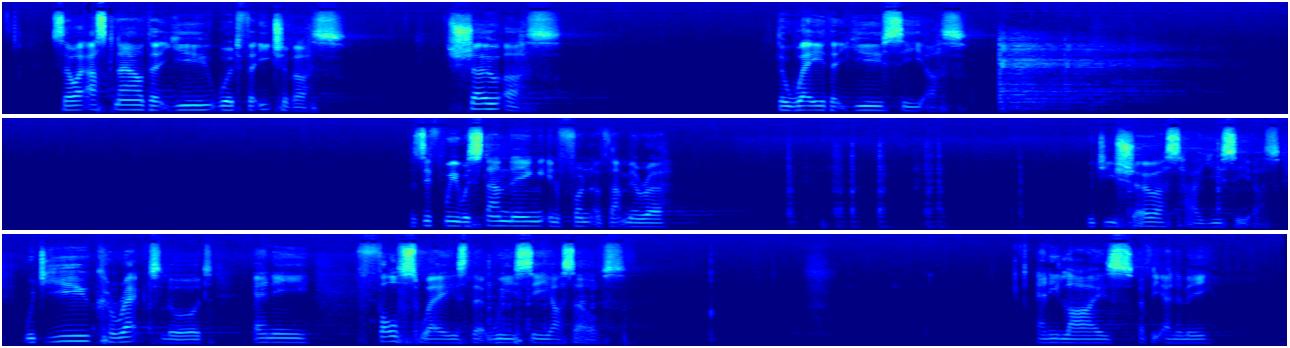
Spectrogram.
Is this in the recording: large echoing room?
yes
